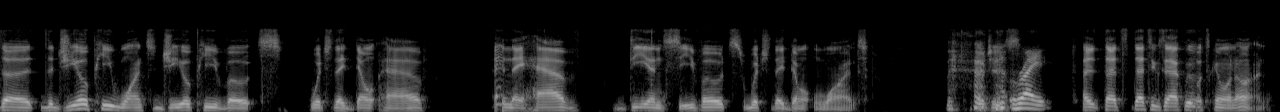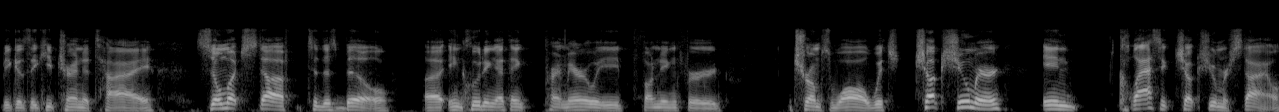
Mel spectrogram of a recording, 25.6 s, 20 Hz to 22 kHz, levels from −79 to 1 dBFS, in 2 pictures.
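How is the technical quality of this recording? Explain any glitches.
The recording has two recurring glitches: isolated digital ticks and three brief packet-loss dropouts. The Speex coding itself adds little or no audible damage.

Bit error spikes occur at 0.47, 1.98, 6.52 (just before "votes which they don't") and 18.46 s (after "uh including I think"). Single flipped bits jump one to three samples by a power of two, so each is a sharp broadband tick.

VoIP packet loss concealed by the speech codec hits at 4.97–5.09, 11.91–12.03 and 18.12–18.17 s (after "uh including I think"). About 60 ms went missing each time, which fits several lost frames. The decoder extrapolated and faded its last sound, leaving a weakening stretch that recovers gradually.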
